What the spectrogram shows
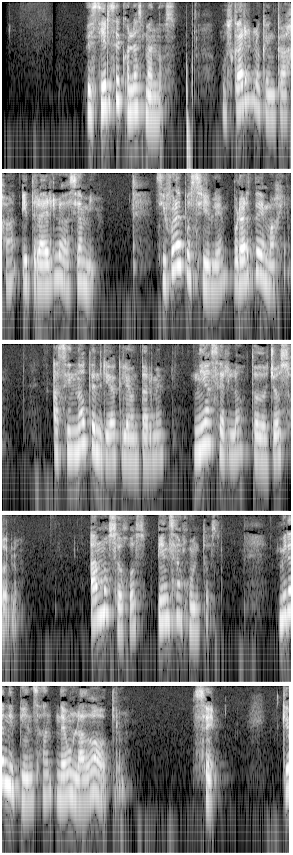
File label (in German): spanisch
